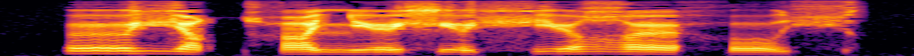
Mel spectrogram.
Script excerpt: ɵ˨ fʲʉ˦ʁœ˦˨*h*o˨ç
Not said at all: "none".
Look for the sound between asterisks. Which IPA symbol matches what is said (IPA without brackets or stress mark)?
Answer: h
